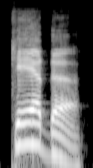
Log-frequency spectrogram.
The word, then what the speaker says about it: queda: E aqui o U. Com certeza, porque eu não falo que eu tive uma queda, e sim eu tive uma queda. Então o som é de K, tá certo?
